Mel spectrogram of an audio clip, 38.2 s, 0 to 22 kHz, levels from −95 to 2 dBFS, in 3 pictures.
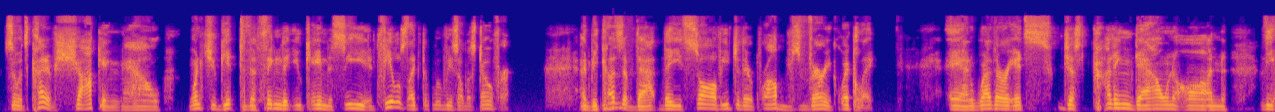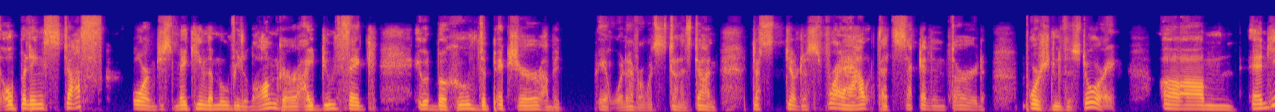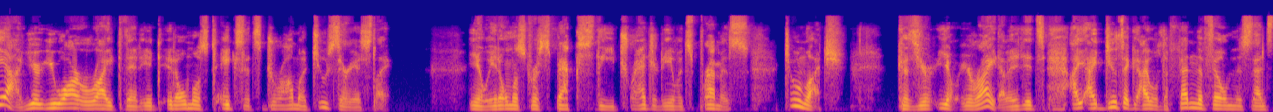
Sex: male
